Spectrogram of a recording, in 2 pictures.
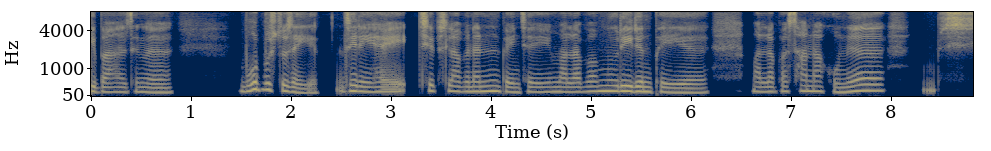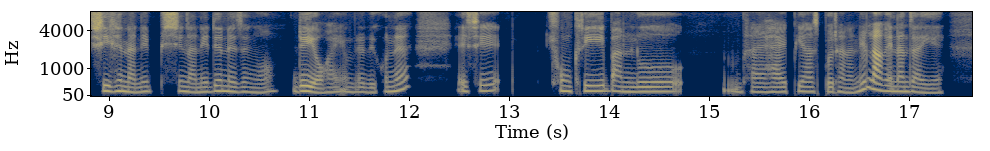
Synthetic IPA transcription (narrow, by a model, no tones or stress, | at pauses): ibazɯŋɯ | bɔt̚bustuzajɯzeɾejɦajt͡ʃipslabananɯnpʰejnsʰɯjmalabamuɾidɯnpʰɯjɯ | malabasanakʰɯwnɯ | siɦɯnanipʰi̥sinanidɯnɯzɯŋawdɯjawɦaja̰mɾabikʰunɯ | ḛjse | t͡ʃʰɔŋkʰɾibanlu | bɾajɦajpʰiaspɯɾhananilaɡajnanzajɯ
